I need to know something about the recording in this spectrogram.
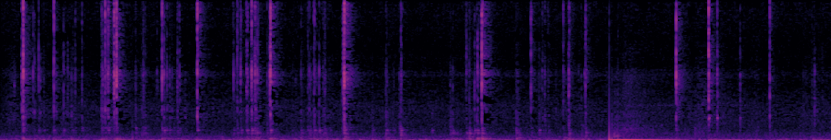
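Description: Small magnetic balls clicking as they snap onto a magnetic-ball sculpture: irregular sharp clicks, roughly two a second, with one louder dull thump about six seconds in.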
